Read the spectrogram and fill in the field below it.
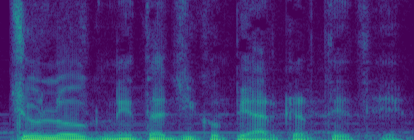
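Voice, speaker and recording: A man reading a scripted tribute as a spokesperson, solemn, measured and reverent, with deliberate pauses. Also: sits low, warm tone. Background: music.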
